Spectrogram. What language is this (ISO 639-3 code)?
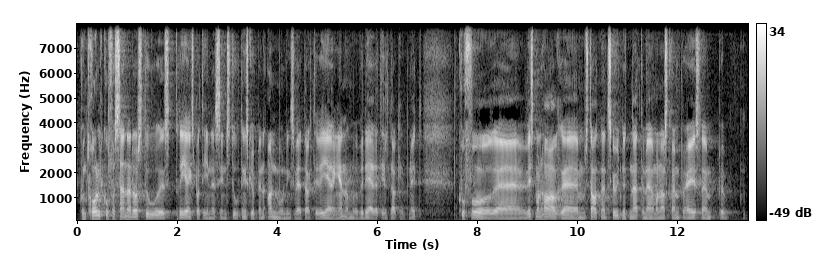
nor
